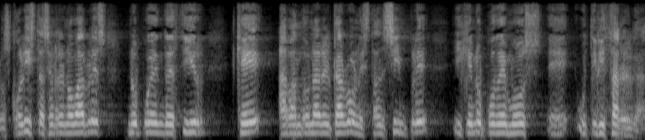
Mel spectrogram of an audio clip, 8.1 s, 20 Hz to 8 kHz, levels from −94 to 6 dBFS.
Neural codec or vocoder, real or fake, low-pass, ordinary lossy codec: vocoder, 24 kHz, 100 mel bands, Vocos; fake; 7.2 kHz; MP3, 64 kbps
